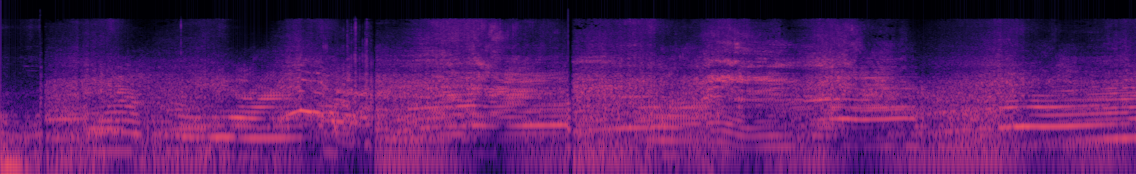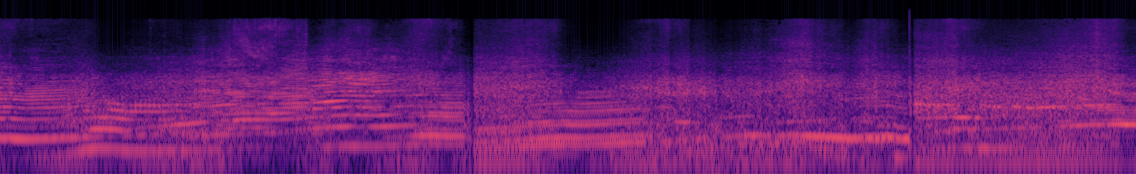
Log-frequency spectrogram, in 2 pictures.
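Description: Several tuned cars' engines and exhausts running at highway speed alongside and passing, their pitch holding steady and then rising as drivers accelerate, over steady wind and road rush.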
